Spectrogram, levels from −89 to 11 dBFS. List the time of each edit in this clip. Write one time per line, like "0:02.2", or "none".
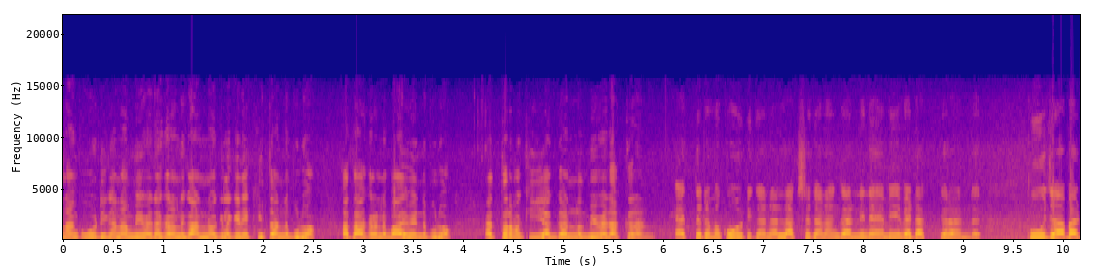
none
